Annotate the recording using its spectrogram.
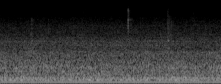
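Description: Steady low hum with a faint even hiss: room background noise, with no distinct event.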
